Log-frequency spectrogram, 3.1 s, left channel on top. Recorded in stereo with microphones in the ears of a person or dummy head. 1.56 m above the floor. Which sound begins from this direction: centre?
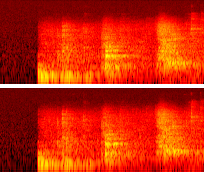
A zipper, at 0.6 s.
